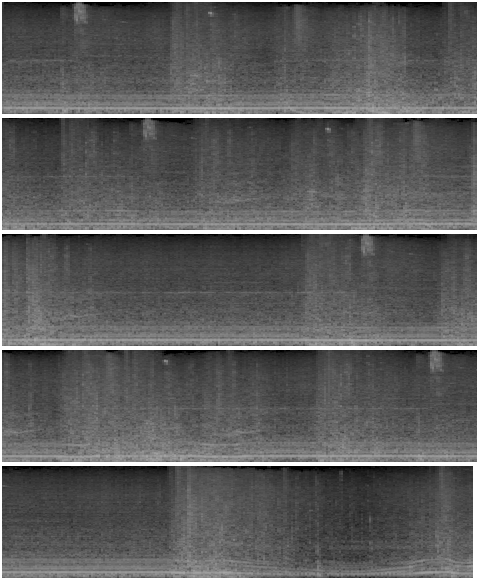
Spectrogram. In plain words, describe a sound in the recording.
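A car engine roars steadily, its pitch rising and falling with speed.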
